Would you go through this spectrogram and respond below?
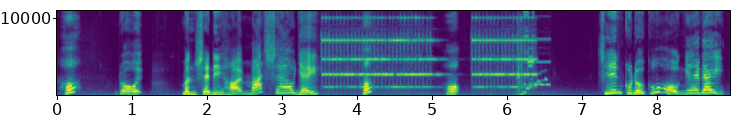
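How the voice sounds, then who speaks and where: A woman voicing a brisk, excitable young female rescue dispatcher in a cartoon dub, quick to ask questions. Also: sits high, heavy background noise. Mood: flustered. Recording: loud music behind the voice.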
